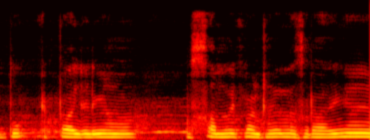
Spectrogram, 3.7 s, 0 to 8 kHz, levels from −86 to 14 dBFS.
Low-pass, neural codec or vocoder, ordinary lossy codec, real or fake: 7.2 kHz; autoencoder, 48 kHz, 32 numbers a frame, DAC-VAE, trained on Japanese speech; none; fake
